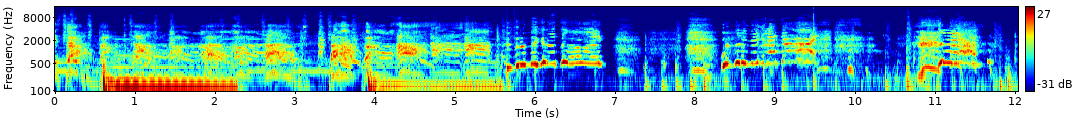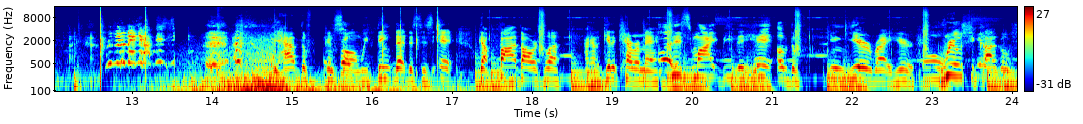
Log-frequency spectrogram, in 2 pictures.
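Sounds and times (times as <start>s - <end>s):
rapping over a beat: 0.0s - 5.4s, 14.8s - 24.0s
deep bass: 0.6s - 2.3s, 13.0s - 19.0s, 19.7s - 21.0s, 21.7s - 22.2s, 23.7s - 24.0s
laughter: 3.4s - 5.6s, 9.8s - 12.9s
excited shouting: 8.4s - 9.6s, 10.9s - 11.8s.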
